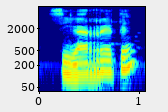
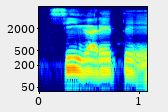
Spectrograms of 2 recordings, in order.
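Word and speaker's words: sigarette: plural Perdón femenina plural cigarete o cigarete cigarete es es van a encontrar cualquiera de esas dos pronunciaciones cigarrete así como nosotros r pero cigarete es más común Entonces como es una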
